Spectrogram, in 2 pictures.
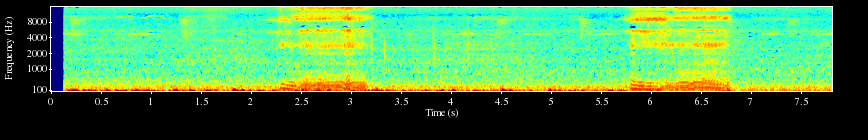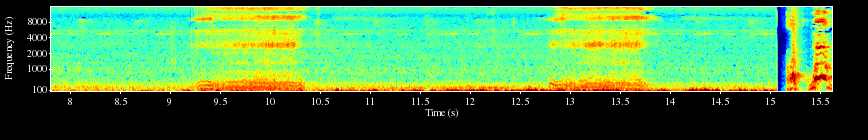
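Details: French bulldog asleep in a backpack while hiking snores in four raspy, drawn-out breaths about every three and a half seconds, with low wind-like rumble in between.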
